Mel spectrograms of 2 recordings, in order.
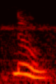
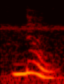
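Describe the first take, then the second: First: The pitch falls at the end. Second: The same.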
